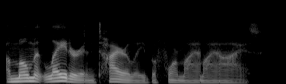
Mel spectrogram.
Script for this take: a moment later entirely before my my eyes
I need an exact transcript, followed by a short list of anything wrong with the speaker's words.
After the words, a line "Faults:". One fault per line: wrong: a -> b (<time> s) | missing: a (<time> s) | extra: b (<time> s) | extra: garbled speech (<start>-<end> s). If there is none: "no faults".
a moment later entirely before my my eyes
Faults:
no faults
